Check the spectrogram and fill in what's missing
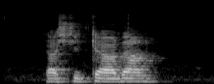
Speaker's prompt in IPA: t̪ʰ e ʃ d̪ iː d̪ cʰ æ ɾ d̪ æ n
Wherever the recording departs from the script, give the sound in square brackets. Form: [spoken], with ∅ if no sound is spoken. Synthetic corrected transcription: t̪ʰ [æ] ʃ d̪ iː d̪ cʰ æ ɾ d̪ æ n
